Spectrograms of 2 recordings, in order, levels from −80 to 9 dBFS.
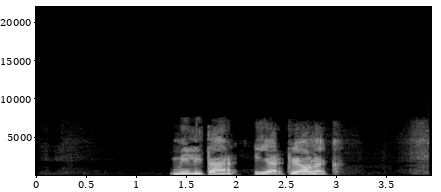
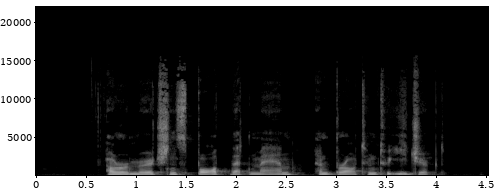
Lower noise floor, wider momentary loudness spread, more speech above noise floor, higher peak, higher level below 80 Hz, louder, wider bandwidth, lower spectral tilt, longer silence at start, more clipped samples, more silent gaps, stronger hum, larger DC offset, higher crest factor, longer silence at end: about the same, -75 dBFS vs -75 dBFS; first, 10 LU vs 7 LU; first, 61 dB vs 43 dB; first, -2 dBFS vs -14 dBFS; first, -56 dBFS vs -66 dBFS; first, -15 LUFS vs -33 LUFS; second, 7.6 kHz vs 15.5 kHz; first, -6.5 dB/octave vs -5 dB/octave; first, 1.35 s vs 0.7 s; neither; neither; neither; neither; about the same, 16 dB vs 20 dB; first, 0.9 s vs 0.6 s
